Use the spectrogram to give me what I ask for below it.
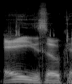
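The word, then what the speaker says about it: Aizouken: Aizoken. EI is pronounced A.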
